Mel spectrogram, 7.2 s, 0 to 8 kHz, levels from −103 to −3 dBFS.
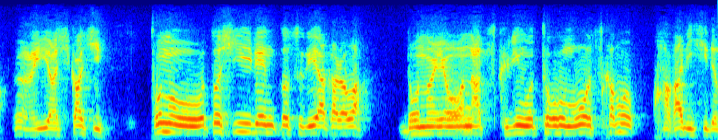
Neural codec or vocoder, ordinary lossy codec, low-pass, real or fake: none; MP3, 64 kbps; 7.2 kHz; real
